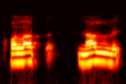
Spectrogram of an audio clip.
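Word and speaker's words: خلق: খলাক ক ক এই যে একটা ঝাটকা মতো হচ্ছে না, খলক কলকলা করতে হবে।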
